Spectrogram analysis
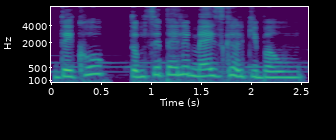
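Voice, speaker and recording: A woman voicing an arrogant, spoiled young wife in an animated story, ordering others about haughtily. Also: medium pitch, normal speed, soft background music, natural voice. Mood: haughty. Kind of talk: storybook voice acting.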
